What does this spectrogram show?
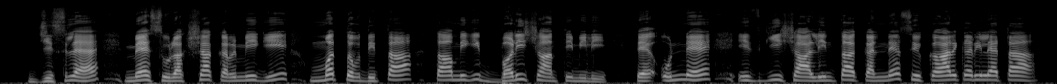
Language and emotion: Dogri, happy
